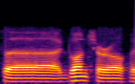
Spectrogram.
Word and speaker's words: Goncharov: Yeah, my last name is a little bit hard to pronounce. It's Goncharov. It's just Slavic last name.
